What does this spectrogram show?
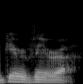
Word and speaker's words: Agerrevere: No, Agerrevere. In Spanish is an E sound at the end.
